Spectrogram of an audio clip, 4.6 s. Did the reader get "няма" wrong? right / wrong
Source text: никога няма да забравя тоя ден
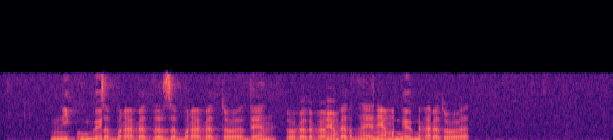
wrong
